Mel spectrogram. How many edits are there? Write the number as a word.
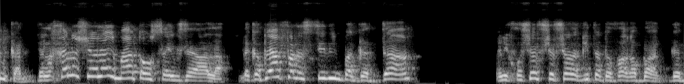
one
